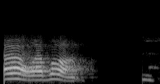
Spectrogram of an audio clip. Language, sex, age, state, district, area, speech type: Bodo, female, 45-60, Assam, Chirang, rural, conversation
